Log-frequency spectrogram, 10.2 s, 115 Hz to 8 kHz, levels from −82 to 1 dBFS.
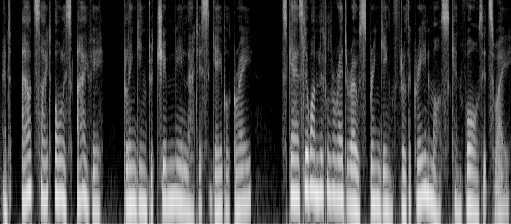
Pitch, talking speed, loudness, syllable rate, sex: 170 Hz, 145 wpm, -18 LUFS, 4.4 syllables/s, female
